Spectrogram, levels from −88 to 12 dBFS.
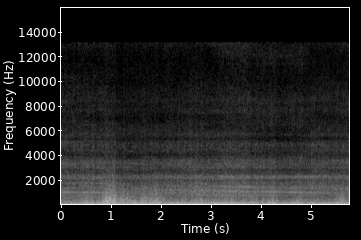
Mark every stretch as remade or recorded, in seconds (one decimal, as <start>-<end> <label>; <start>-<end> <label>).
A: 0.0-4.9 recorded; 4.9-5.8 remade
